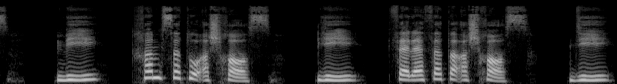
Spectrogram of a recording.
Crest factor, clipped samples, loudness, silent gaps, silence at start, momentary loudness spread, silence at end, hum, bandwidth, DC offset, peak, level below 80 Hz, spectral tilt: 18 dB; under 0.1%; -22 LUFS; 0.25-0.54 s, 1.10-1.29 s, 2.85-3.15 s, 3.67-3.86 s, 5.37-5.67 s; 0 s; 15 LU; 0.1 s; none; 17 kHz; under 0.1%; -6 dBFS; -66 dBFS; -4.5 dB/octave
